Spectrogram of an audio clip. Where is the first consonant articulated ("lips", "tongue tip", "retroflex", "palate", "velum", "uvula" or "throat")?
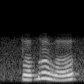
lips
